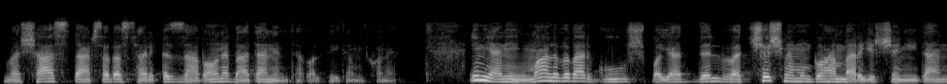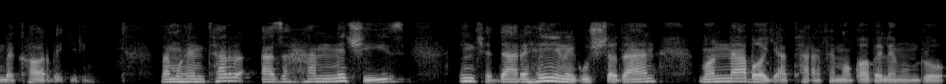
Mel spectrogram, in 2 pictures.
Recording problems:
garbled, watery; badly

